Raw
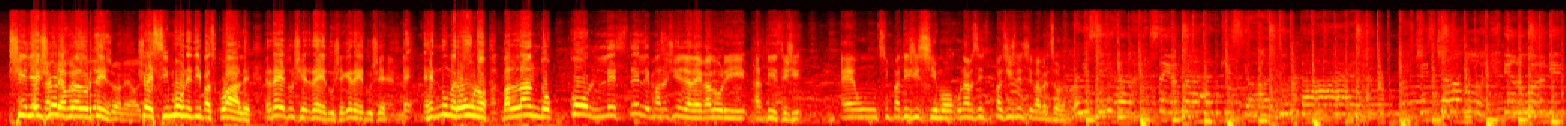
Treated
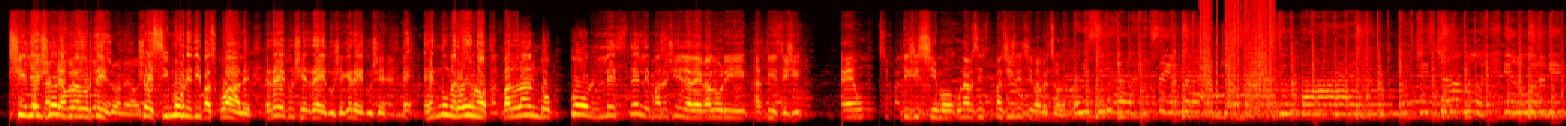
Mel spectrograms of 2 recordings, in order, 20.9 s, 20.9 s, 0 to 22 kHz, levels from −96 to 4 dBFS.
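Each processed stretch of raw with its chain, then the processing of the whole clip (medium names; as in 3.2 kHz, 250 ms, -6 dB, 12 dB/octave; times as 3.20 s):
6.92–7.88 s: median filter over 3 samples + distance through air 85 m + band-stop 610 Hz, Q 7
11.50–12.01 s: high-pass 780 Hz 6 dB/octave + compression 3:1, threshold -40 dBFS
15.98–17.01 s: low-pass 8.9 kHz 24 dB/octave + small resonant body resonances 210/970 Hz, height 17 dB, ringing for 95 ms + integer overflow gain 24.5 dB
whole clip: high-pass 270 Hz 24 dB/octave; gate with hold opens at -33 dBFS; comb 3.3 ms, depth 63%; trim -6.5 dB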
